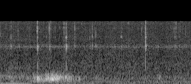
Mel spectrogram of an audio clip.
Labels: {"label": "ambient", "recorder": "HydroMoth"}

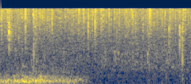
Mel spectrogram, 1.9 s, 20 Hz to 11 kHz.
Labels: {"label": "biophony, growl", "recorder": "SoundTrap 500"}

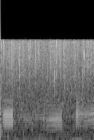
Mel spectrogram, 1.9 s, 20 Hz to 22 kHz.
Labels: {"label": "biophony, croak", "recorder": "SoundTrap 500"}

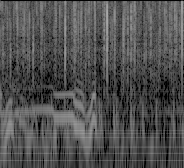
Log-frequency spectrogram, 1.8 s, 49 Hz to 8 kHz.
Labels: {"label": "biophony, cascading saw", "recorder": "SoundTrap 600 or HydroMoth"}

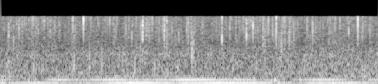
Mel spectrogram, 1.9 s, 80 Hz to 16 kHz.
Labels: {"label": "biophony, midshipman", "recorder": "SoundTrap 500"}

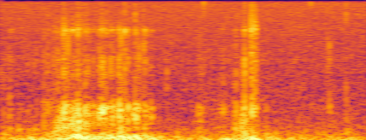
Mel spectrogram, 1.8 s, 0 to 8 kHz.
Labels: {"label": "biophony, low growl", "recorder": "SoundTrap 300"}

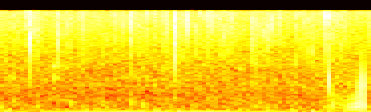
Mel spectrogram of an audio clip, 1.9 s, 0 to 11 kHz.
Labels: {"label": "biophony", "recorder": "SoundTrap 500"}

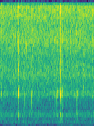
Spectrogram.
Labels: {"label": "ambient", "recorder": "HydroMoth"}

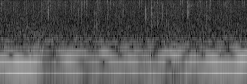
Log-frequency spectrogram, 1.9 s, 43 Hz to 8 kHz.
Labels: {"label": "biophony, midshipman", "recorder": "SoundTrap 500"}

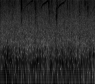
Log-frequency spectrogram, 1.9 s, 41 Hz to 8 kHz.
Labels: {"label": "biophony, dolphin", "recorder": "SoundTrap 500"}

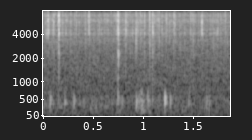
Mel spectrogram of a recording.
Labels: {"label": "ambient", "recorder": "HydroMoth"}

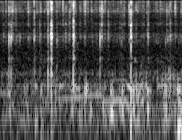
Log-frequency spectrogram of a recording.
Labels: {"label": "biophony, cascading saw", "recorder": "HydroMoth"}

